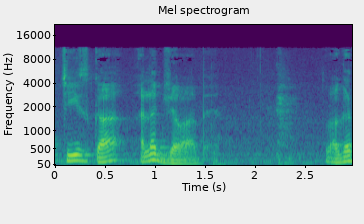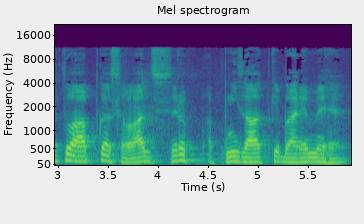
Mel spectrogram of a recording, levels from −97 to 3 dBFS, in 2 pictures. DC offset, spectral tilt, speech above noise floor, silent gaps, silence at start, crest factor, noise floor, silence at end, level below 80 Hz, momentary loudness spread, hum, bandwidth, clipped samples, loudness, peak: under 0.1%; -6.5 dB/octave; 25 dB; none; 0 s; 18 dB; -44 dBFS; 0 s; -48 dBFS; 16 LU; none; 11.5 kHz; under 0.1%; -19 LUFS; 0 dBFS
